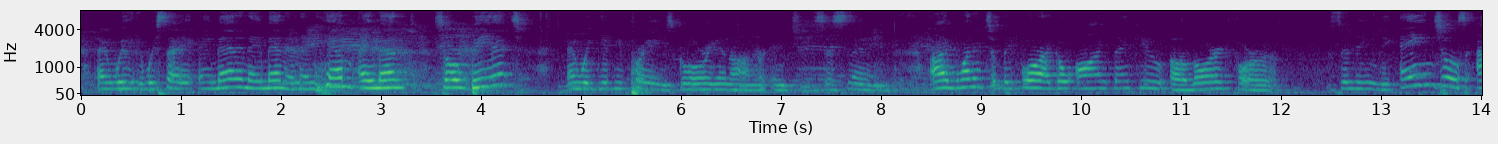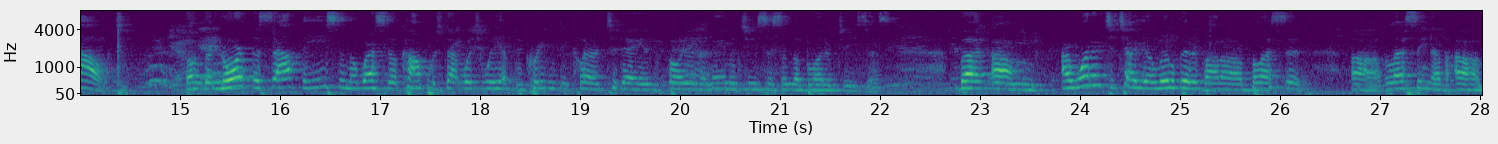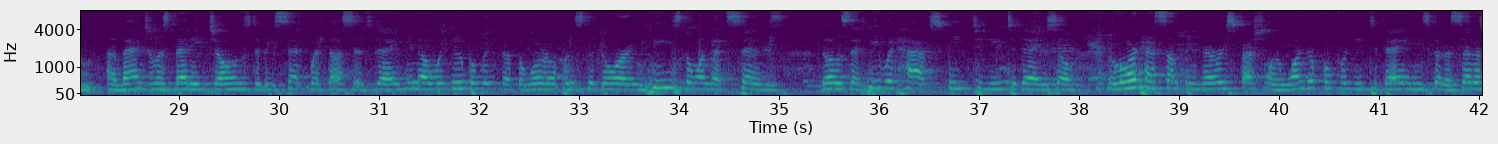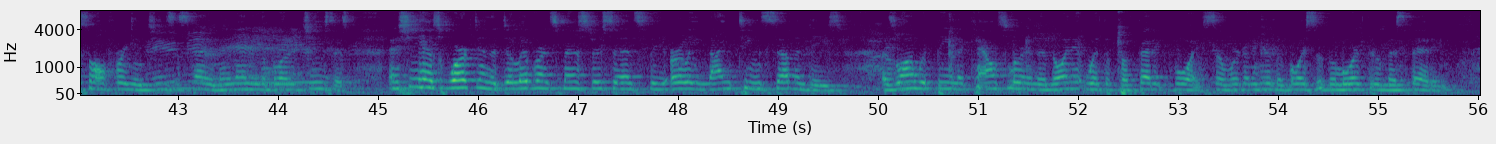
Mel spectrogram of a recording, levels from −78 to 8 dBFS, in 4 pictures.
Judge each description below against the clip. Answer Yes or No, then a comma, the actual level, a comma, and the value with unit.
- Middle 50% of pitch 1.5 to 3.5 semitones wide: Yes, average, 3.0 semitones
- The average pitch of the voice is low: No, high, 220 Hz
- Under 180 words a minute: No, fast, 205 wpm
